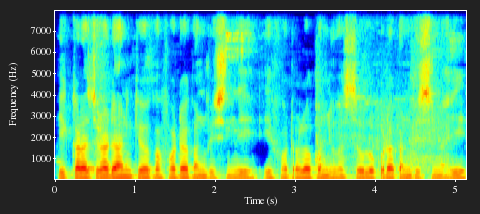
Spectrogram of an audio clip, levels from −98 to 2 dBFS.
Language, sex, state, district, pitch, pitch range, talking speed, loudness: Telugu, male, Andhra Pradesh, Sri Satya Sai, 110 Hz, 105-110 Hz, 130 wpm, -19 LUFS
